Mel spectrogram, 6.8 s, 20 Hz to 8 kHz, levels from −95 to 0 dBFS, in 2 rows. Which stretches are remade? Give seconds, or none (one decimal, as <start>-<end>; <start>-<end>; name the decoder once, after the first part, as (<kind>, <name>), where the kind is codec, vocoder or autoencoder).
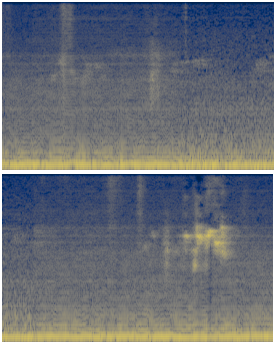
0.0-2.2 (vocoder, Vocos); 3.8-6.8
